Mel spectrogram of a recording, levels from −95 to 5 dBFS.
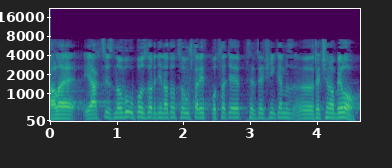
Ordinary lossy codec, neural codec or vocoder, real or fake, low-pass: MP3, 32 kbps; none; real; 7.2 kHz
